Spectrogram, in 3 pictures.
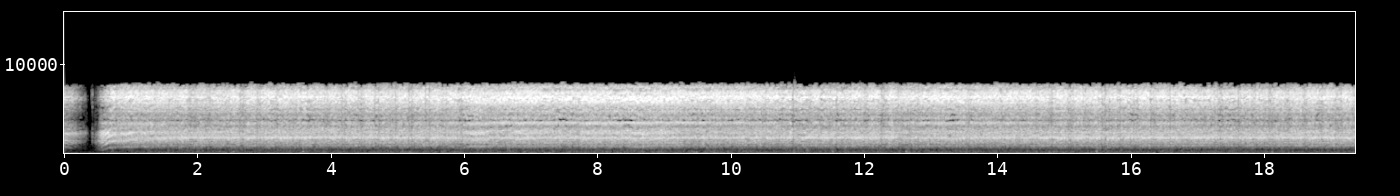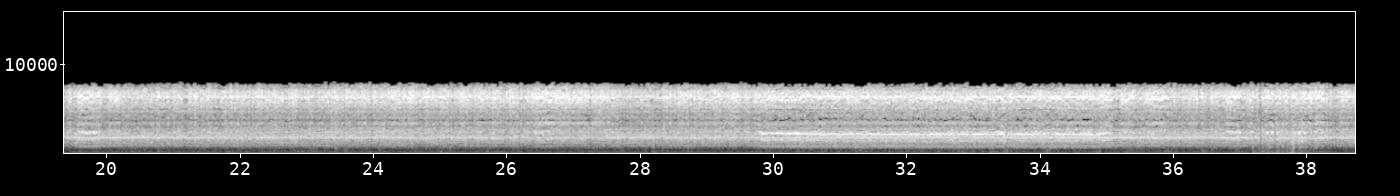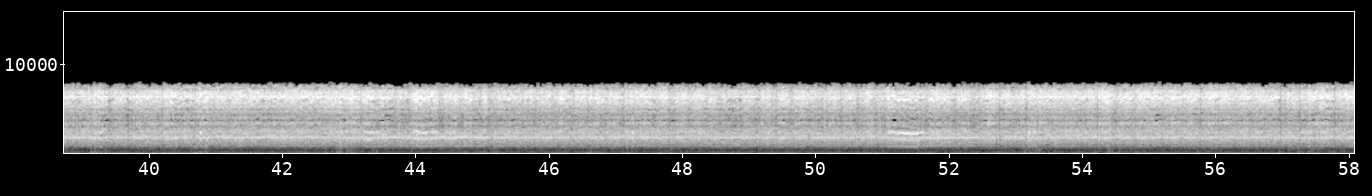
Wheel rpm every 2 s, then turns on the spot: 130, 230, 230, 230, 220, 230, 230, 230, 240, 240, 230, 230, 230, 230, 230, 220, 210, 220, 230, 230, 230, 230, 230, 230, 230, 230, 230, 230, 230.
none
